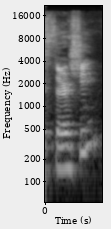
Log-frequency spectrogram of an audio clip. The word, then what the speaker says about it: Saoirse: O sea, el hecho de que, de que la, la, actriz que conocemos por su nombre como Saoirse se pronuncia Sershi es como irlandeses.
